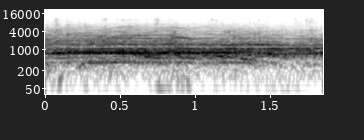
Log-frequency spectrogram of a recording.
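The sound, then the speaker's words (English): A standing audience claps and shouts for Jesus together in a steady, continuous roar, with many raised voices blending over dense applause throughout the short stretch. “If you're a part of that army, give Jesus the biggest hand clap and biggest shout.”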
